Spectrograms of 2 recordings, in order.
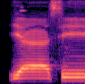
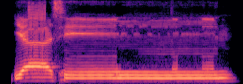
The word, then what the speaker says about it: Yasin: Nah, ianya nggak boleh kepanjangan. Ianya berapa? Dua harokat. Oke, jadi mat tabi'i harfi yang hurufnya cuma 5 itu hanya 2 harokat saja. Yasin. Nah, jadi yang panjang itu sinnya. Yasin. Nah, terkadang kita kalau melihat orang-orang itu bacanya Yasin. Sama kan. Nah, jadi yang betul betulnya Yasin. Nah, yaknya apa termasuk apa?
